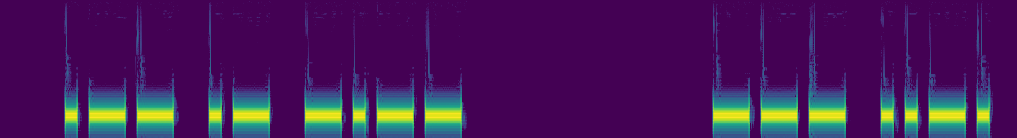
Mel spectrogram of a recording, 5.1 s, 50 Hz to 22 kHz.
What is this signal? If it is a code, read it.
Morse code, heard as a keyed tone, about 21 wpm, 700 Hz. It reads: WAY OF
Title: 3x Word-Spacing - Sets of 4 Words - 20wpm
